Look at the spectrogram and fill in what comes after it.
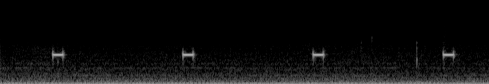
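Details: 2006 Citroen C3 petrol with a used replacement radio: a constant short mid-pitched beep about every 1.3 seconds over quiet hum while the radio otherwise works. It is the radio security lock, because the radio's stored VIN doesn't match the car's BSI VIN.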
